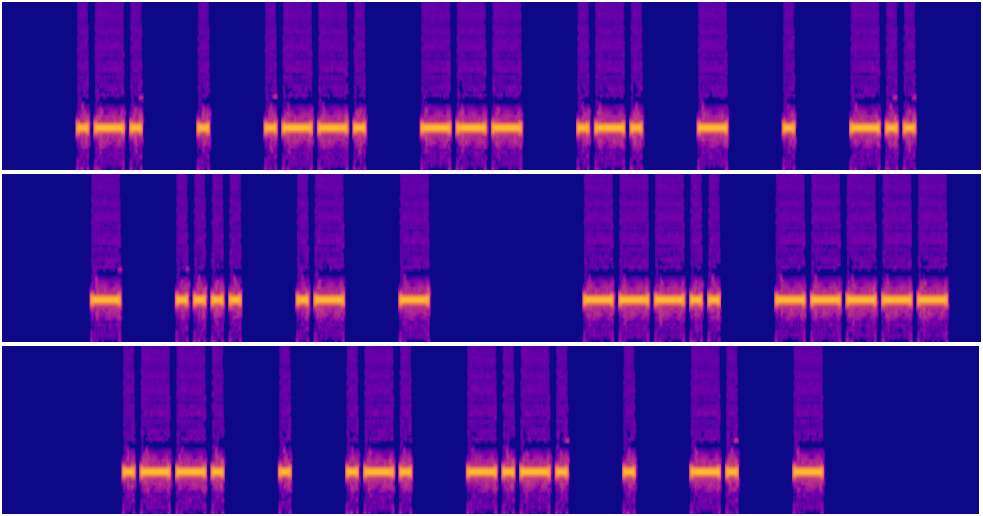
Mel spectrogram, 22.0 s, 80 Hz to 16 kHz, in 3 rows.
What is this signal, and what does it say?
Morse code, heard as a keyed tone, about 18 wpm, spaced as for 12 wpm, 1000 Hz. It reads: REPORTED THAT 80 PERCENT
